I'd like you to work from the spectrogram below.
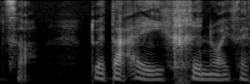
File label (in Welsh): "eich" Welsh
